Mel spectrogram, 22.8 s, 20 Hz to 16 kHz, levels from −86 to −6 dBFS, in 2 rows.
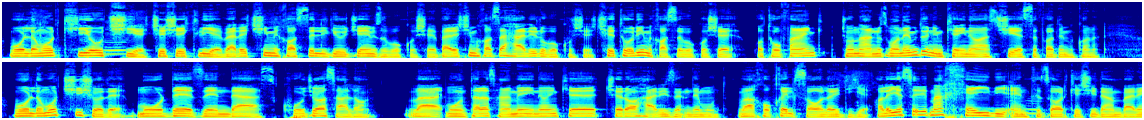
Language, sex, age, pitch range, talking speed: Persian, male, 30-49, 100-125 Hz, 175 wpm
